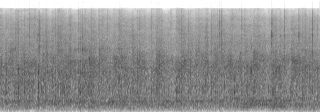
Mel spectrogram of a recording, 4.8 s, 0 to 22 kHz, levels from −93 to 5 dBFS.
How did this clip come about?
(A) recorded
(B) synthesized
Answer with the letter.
B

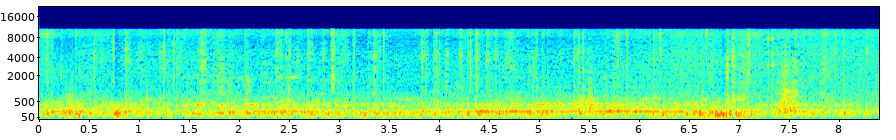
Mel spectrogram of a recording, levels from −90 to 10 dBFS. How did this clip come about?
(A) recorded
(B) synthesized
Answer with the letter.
A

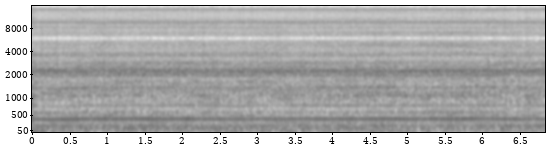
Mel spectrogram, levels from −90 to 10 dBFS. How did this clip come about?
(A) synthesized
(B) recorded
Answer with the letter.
B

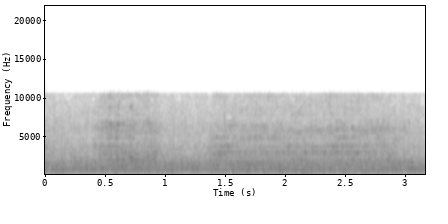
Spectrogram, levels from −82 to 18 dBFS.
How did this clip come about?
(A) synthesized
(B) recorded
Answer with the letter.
B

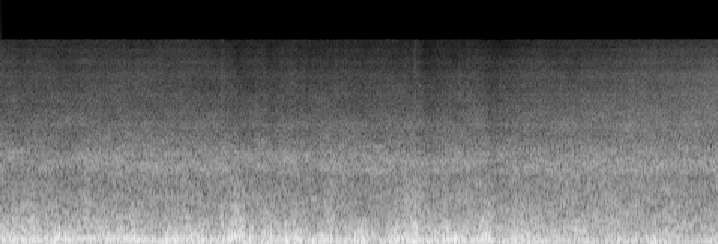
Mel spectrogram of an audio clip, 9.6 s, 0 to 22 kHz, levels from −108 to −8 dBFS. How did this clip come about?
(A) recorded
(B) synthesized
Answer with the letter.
B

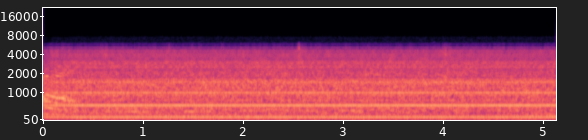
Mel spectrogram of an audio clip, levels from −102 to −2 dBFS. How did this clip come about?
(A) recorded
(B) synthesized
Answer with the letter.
A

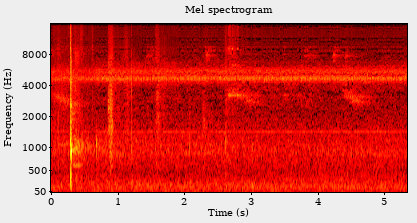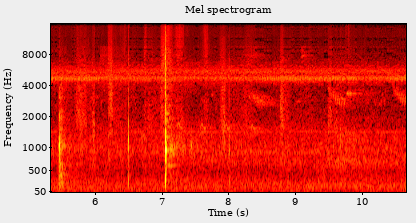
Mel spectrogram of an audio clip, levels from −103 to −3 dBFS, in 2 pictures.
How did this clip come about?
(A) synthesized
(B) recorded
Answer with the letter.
B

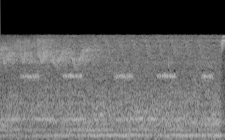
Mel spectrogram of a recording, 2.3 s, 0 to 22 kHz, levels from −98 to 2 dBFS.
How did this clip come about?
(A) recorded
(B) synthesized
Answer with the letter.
B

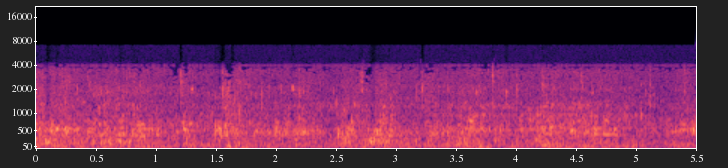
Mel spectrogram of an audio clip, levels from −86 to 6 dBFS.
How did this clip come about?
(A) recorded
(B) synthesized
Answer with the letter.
A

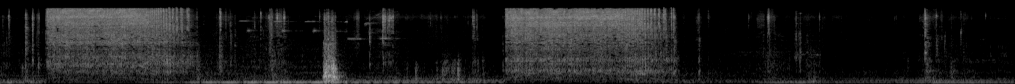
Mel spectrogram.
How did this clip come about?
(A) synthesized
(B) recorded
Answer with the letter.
B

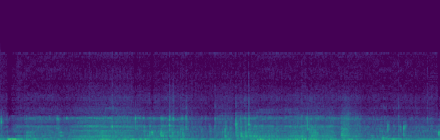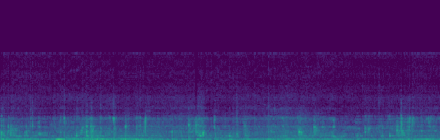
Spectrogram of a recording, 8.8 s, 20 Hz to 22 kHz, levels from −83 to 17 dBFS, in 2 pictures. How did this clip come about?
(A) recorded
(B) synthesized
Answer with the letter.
B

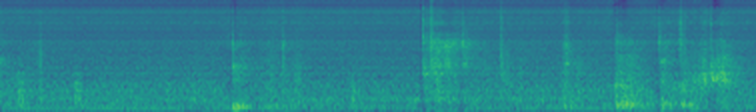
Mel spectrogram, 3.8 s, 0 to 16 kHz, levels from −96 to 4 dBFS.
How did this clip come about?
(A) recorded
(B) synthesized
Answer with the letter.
B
